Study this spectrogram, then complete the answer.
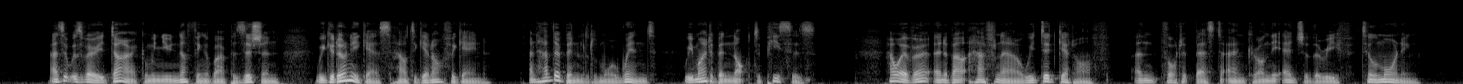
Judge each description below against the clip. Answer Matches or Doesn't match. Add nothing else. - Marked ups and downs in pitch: Matches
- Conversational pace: Doesn't match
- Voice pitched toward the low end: Matches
